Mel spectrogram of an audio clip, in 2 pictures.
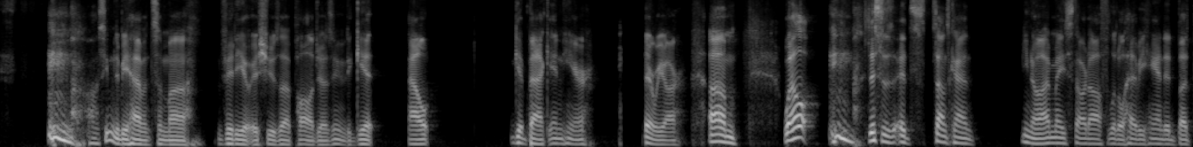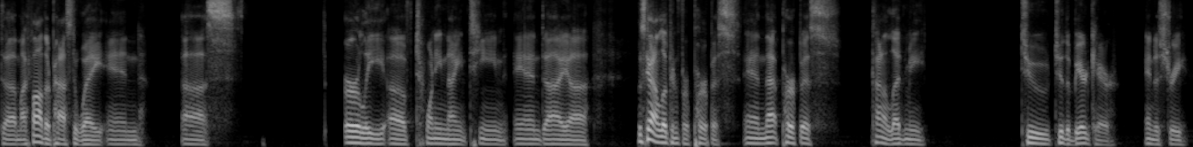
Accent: Columbus, Ohio, United States; also born or lived in San Diego, California; now in Tampa, United States; born in San Diego, uh, raised in Columbus, Ohio for, um, good portion of my life

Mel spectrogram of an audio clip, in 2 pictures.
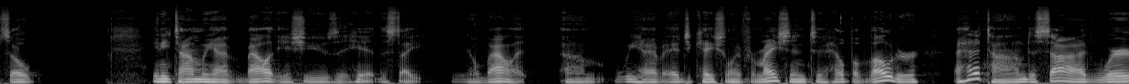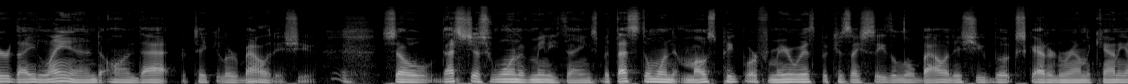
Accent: Conway, Arkansas, United States; I was born and raised in Conway

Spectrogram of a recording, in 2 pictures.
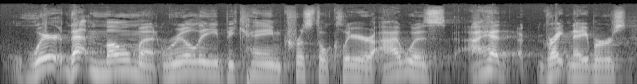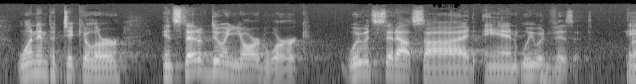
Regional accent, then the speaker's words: Huntsville, Alabama, United States; also born or lived in Hazel Green; we were raised here in Huntsville

